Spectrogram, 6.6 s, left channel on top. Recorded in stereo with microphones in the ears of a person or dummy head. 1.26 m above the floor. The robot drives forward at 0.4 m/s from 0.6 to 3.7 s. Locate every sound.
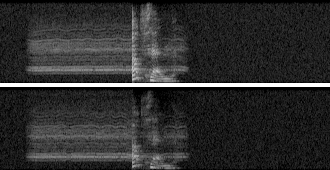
2.6 s a child speaking: 80° left, 0.6 m; by 3.5 s 55° left (ahead or behind), 0.8 m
